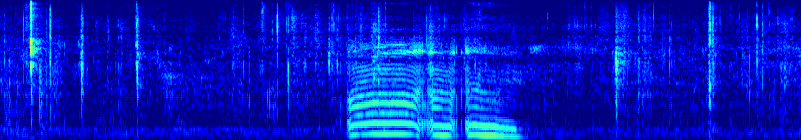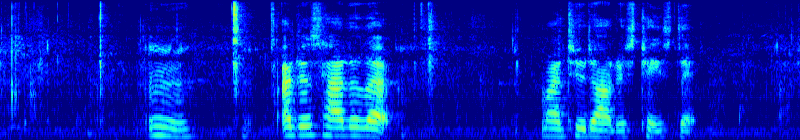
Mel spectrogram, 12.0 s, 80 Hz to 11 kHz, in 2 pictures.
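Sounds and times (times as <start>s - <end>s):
person humming with closed mouth: 2.6s - 4.0s, 7.1s - 7.5s.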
